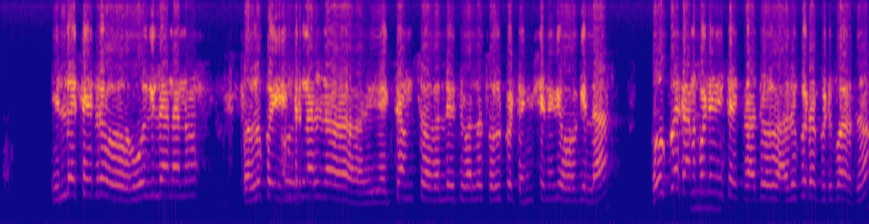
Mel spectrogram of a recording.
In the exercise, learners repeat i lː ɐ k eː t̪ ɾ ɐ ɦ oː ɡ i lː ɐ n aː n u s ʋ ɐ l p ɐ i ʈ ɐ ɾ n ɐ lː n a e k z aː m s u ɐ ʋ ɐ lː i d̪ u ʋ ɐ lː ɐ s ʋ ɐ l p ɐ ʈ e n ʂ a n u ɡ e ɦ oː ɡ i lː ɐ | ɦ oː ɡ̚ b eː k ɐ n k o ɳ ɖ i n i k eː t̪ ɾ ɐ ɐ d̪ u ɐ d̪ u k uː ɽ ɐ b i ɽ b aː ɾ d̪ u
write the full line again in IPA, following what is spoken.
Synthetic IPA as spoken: i lː ɐ k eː t̪ ɾ ɐ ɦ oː ɡ i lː ɐ n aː n u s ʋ ɐ l p ɐ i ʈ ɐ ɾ n ɐ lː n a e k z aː m s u ɐ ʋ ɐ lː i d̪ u ʋ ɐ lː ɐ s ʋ ɐ l p ɐ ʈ e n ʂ ɐ n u ɡ e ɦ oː ɡ i lː ɐ | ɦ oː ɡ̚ b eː k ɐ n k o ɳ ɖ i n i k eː t̪ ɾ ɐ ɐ d̪ u ɐ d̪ u k uː ɽ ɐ b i ɽ b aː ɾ d̪ u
